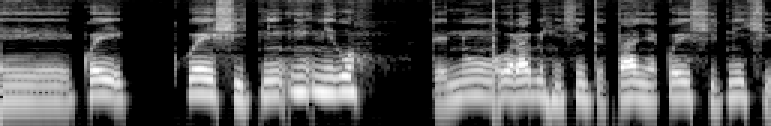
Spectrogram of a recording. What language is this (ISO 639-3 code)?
xti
